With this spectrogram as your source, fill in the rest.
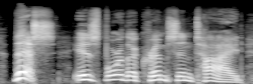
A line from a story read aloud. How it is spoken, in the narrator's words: shouting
